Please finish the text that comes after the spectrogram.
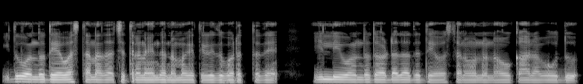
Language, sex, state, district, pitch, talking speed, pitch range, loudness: Kannada, male, Karnataka, Koppal, 105 Hz, 135 wpm, 100-110 Hz, -17 LUFS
